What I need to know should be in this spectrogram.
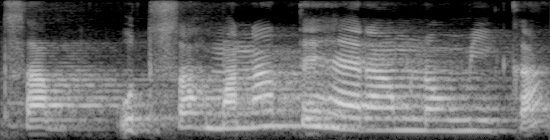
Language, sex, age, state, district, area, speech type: Hindi, female, 45-60, Bihar, Samastipur, rural, spontaneous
